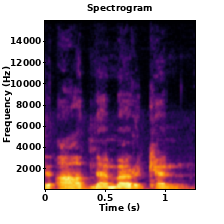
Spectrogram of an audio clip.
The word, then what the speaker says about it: Ardnamurchan: burial up in Scotland, which I always want to say it like it's something from Lord of the Rings, Ardnamurchan.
